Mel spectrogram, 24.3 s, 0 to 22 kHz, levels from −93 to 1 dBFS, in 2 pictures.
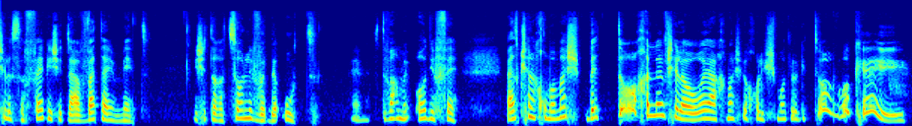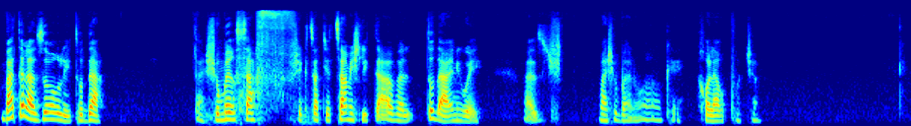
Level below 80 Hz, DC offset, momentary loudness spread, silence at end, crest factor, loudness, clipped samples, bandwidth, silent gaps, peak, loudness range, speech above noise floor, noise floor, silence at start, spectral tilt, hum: -82 dBFS; under 0.1%; 18 LU; 2.05 s; 26 dB; -30 LUFS; under 0.1%; 15.5 kHz; none; -6 dBFS; 10 LU; 47 dB; -77 dBFS; 0 s; -3.5 dB/octave; none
